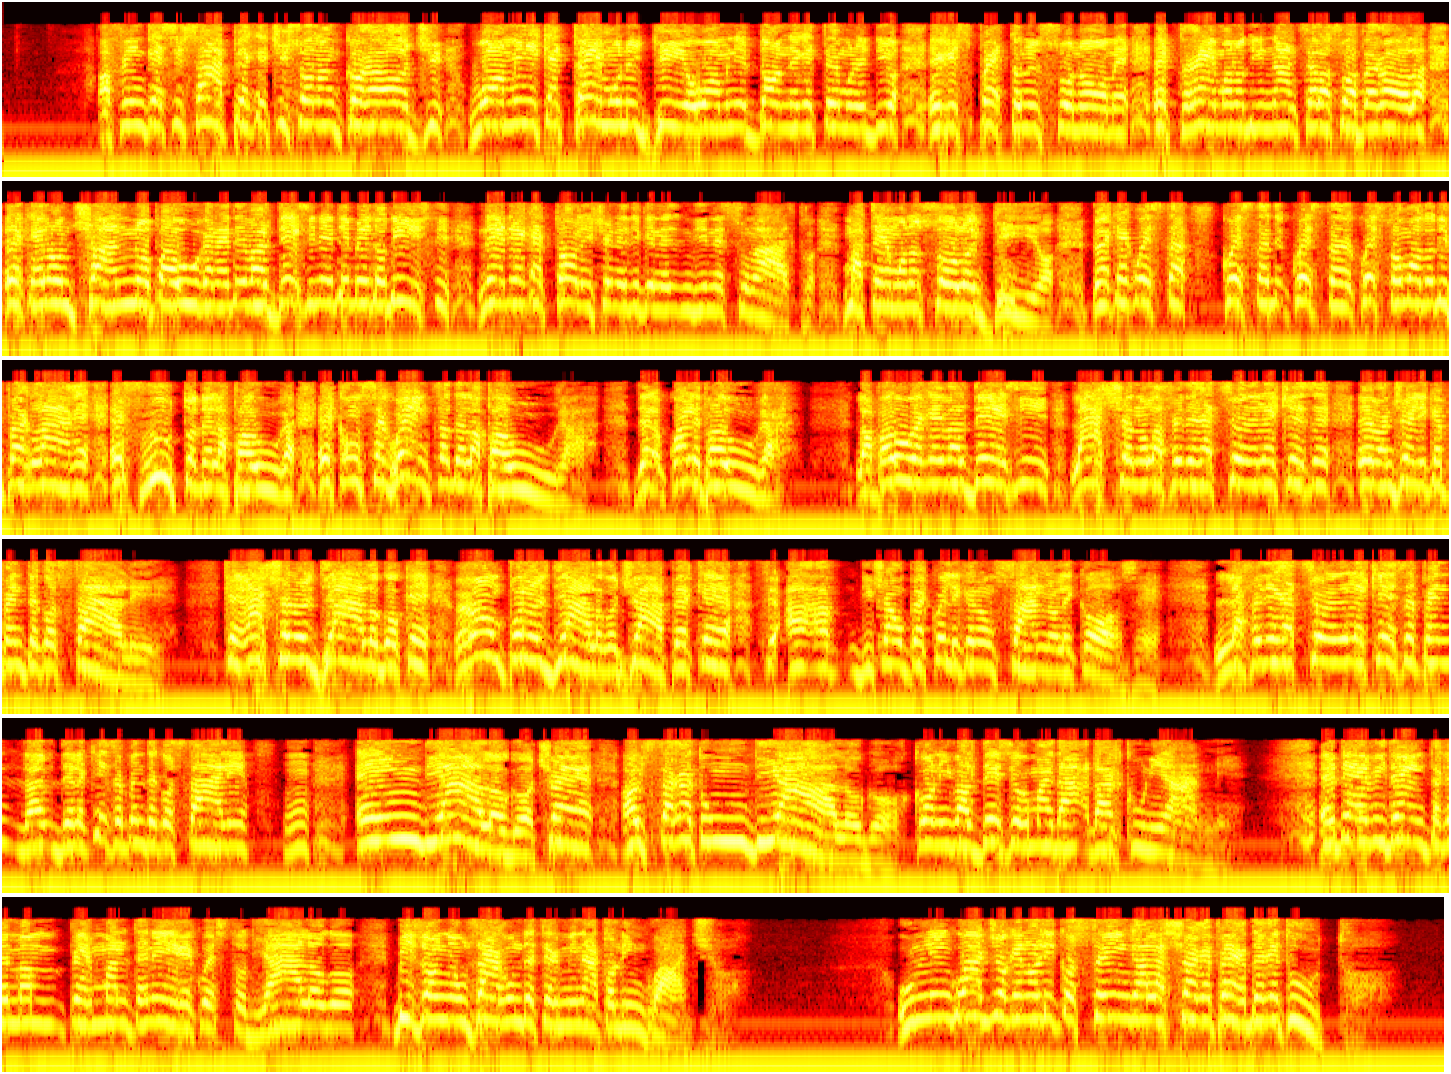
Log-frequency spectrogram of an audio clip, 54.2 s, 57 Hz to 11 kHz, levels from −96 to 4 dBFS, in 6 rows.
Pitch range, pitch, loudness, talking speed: 235-280 Hz, 260 Hz, -7 LUFS, 175 wpm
